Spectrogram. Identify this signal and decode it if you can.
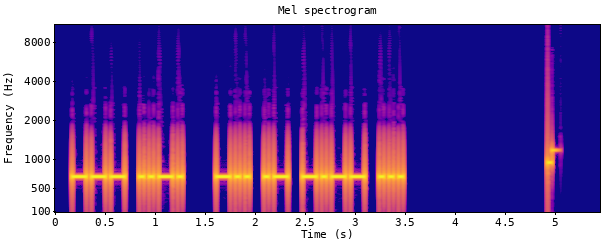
Morse code, heard as a keyed tone, about 25 wpm, 700 Hz. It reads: OF DAYS
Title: Sets of 5 Words Encore 25wpm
